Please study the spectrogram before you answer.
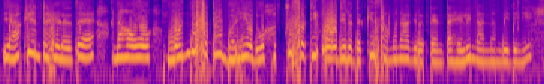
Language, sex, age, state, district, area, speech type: Kannada, female, 18-30, Karnataka, Shimoga, urban, spontaneous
